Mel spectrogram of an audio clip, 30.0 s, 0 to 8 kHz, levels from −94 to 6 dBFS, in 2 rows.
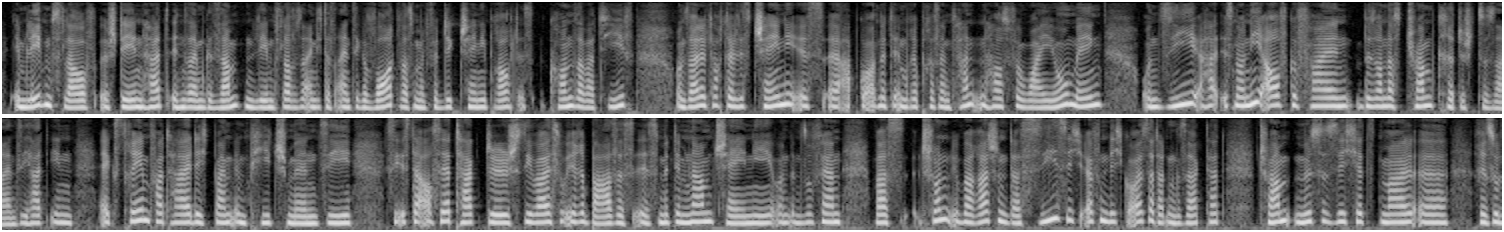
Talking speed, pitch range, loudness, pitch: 180 wpm, 195-230 Hz, -15 LUFS, 210 Hz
